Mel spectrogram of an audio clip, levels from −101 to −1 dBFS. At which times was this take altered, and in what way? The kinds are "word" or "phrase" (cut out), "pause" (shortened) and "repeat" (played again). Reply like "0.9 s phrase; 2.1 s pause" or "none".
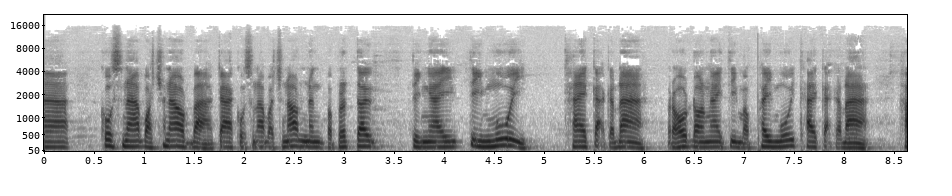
4.2 s pause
